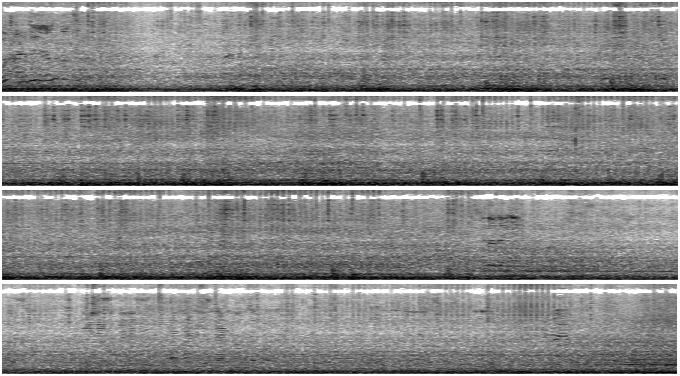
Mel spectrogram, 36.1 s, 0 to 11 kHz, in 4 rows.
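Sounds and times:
coach engine rumbling: 0.0 - 36.0.

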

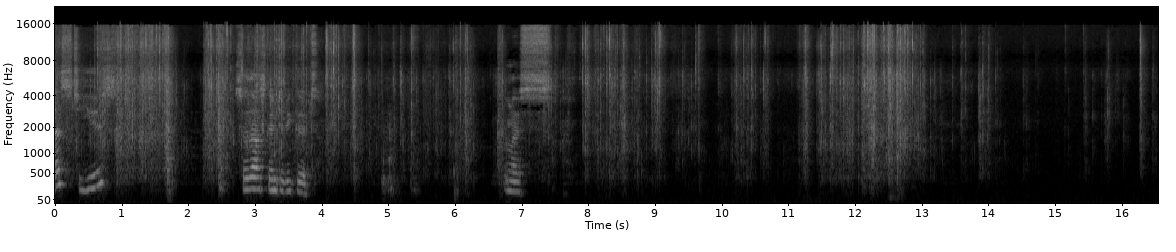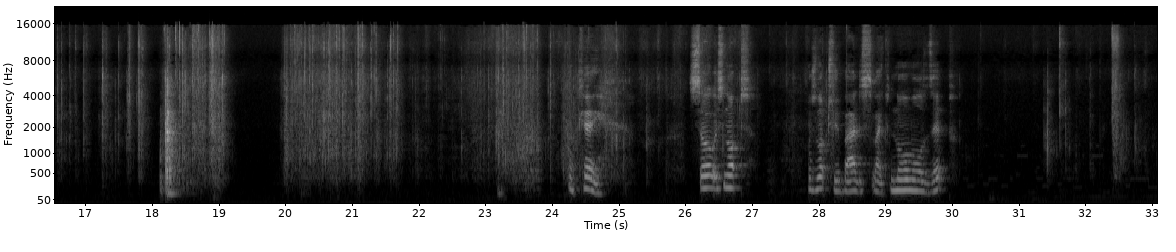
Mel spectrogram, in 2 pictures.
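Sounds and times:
plastic packaging crinkling: 0.0 - 19.3, 19.9 - 28.2, 31.2 - 33.0.

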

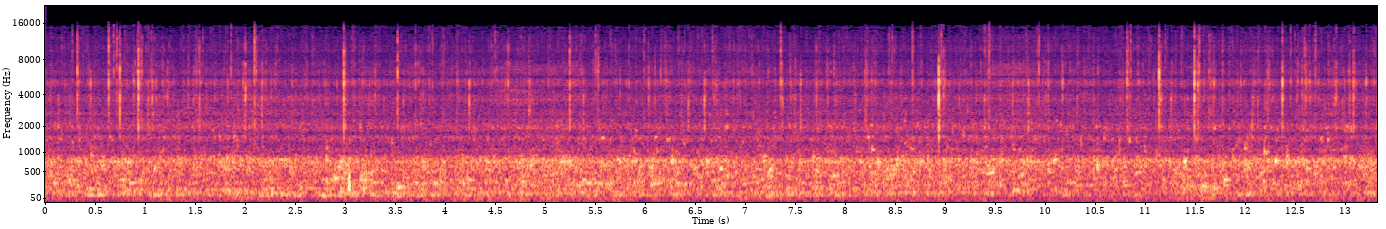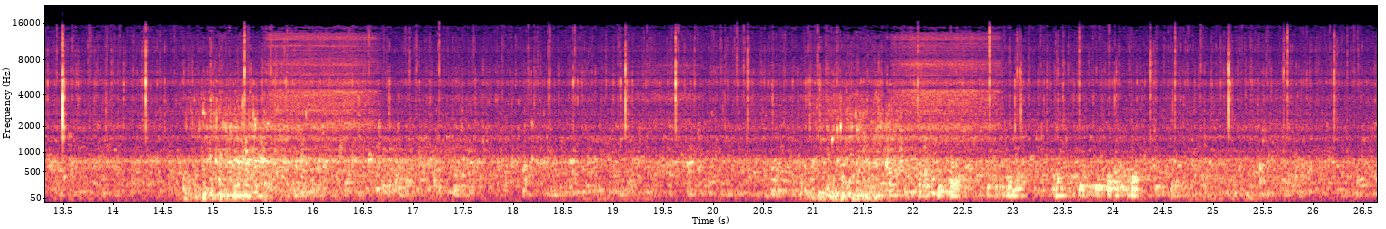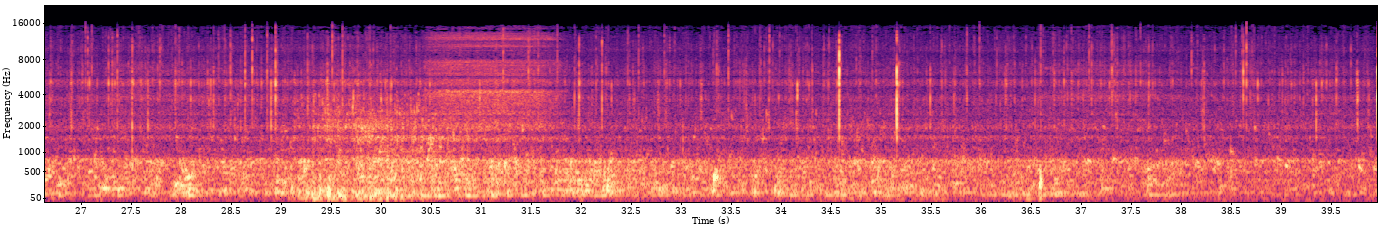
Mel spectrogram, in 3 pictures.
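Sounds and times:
muffled underwater hiss: 0.0 - 39.9
faint clicks: 0.1 - 39.9
exhaled bubbles rushing: 14.5 - 19.1, 20.5 - 31.0.

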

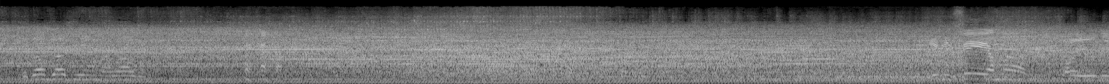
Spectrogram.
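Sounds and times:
generator engine running: 0.0 - 11.0.

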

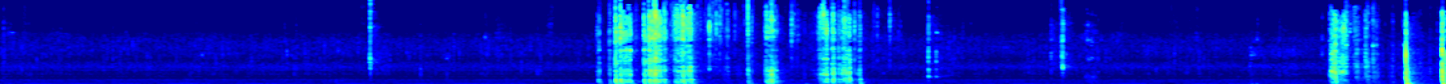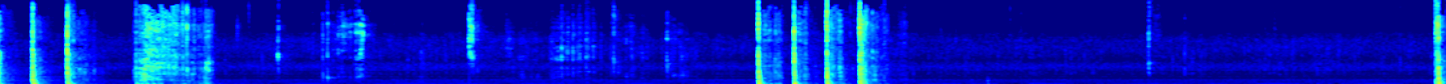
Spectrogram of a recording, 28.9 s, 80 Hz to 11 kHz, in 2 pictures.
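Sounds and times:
steady low hum: 0.0 - 28.9
spoon scraping frost: 6.0 - 8.9, 13.3 - 14.4, 15.0 - 16.7, 22.0 - 23.5
sharp tapping on ice: 22.0 - 23.4.

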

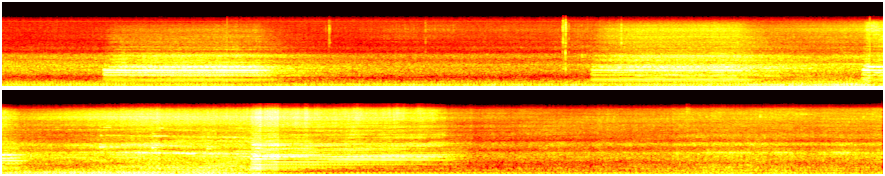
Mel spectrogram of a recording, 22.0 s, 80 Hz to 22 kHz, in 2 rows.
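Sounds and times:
locomotive engines rumbling: 0.0 - 22.0
train horn blasts: 1.3 - 3.7, 7.4 - 9.8, 10.8 - 11.4, 14.0 - 16.8.

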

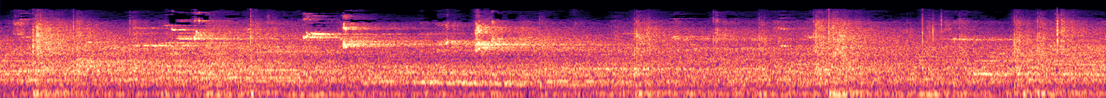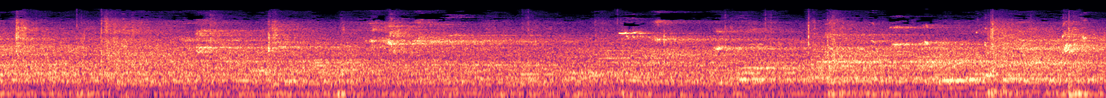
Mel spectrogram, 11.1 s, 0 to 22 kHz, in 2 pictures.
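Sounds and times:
balls bouncing on gym floor: 0.0 - 1.6, 3.0 - 6.2, 9.6 - 11.0
voices in echoing hall: 0.0 - 11.0
shoe squeaks: 0.6 - 5.0, 6.4 - 11.0.

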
